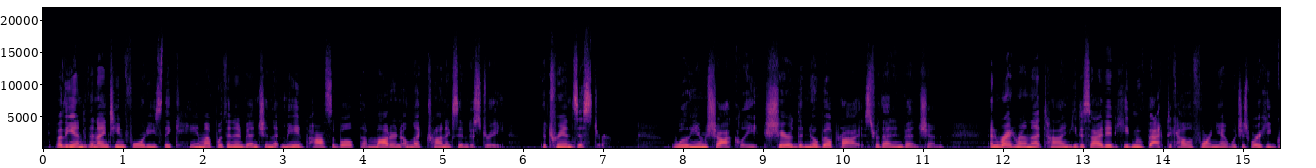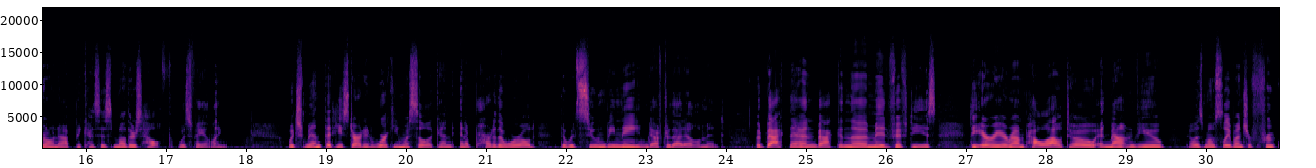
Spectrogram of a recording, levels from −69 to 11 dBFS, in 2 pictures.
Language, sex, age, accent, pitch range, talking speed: English, female, 40-59, American, 140-195 Hz, 190 wpm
